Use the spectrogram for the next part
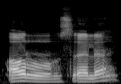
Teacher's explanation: را کو پر کریں گے، ارسل کیونکہ را جزم سے پہلے زبر آ رہا ہے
